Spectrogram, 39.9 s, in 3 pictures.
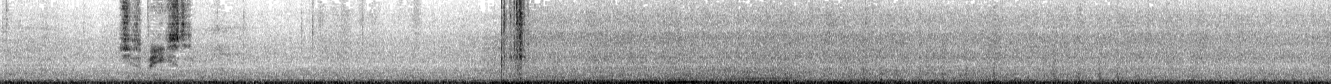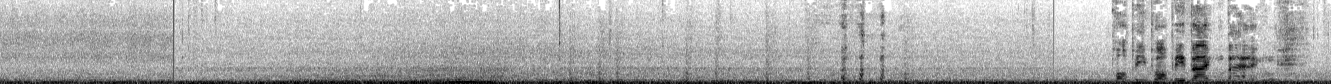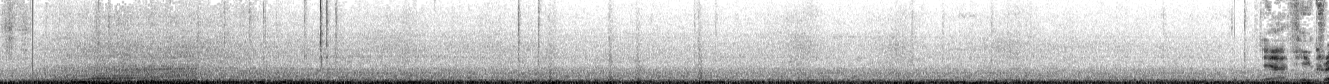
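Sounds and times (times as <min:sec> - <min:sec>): car engine accelerating: 0:04.8 - 0:35.2.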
